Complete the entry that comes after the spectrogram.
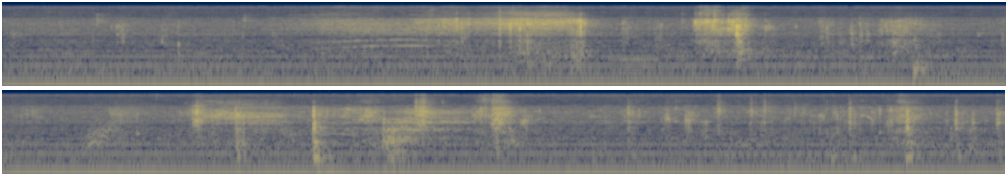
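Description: Close-up eating sounds: crunching and chewing of crispy fried chicken and roast chicken, with irregular crackles and wet mouth clicks, busiest in the first couple of seconds.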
